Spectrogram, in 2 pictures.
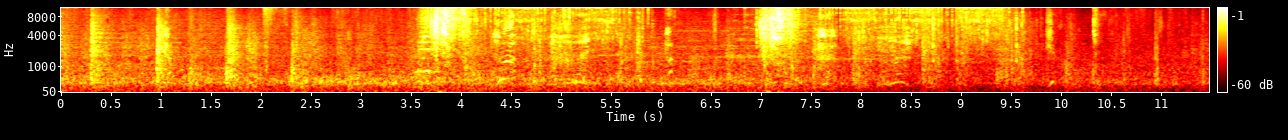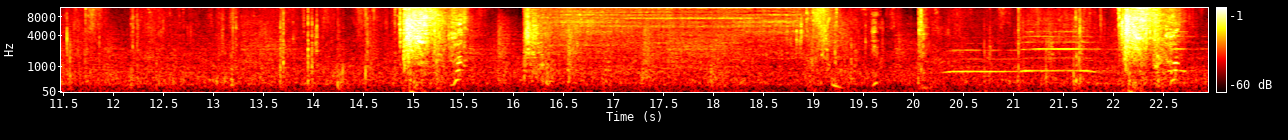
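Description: Footsteps and hand grips scuff on stone as a figure climbs and runs.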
